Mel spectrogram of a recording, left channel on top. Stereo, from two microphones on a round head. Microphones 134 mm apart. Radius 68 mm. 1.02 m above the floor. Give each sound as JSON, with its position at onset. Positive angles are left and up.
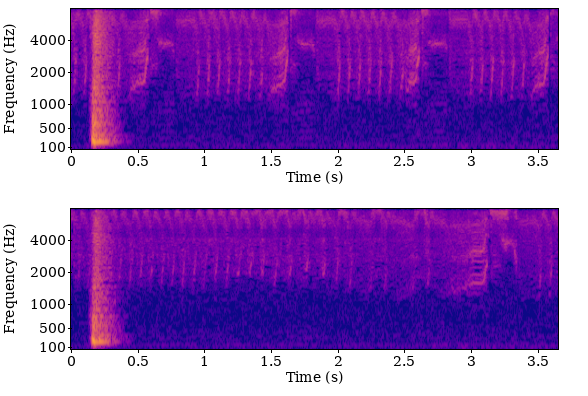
{"t": 0.2, "sound": "a snare drum", "side_deg": 30, "distance_m": 0.5}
